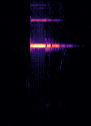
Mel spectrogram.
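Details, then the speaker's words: ENVELLA air-fluidized hospital therapy bed, unoccupied, with the scale being zeroed: a single high, steady electronic beep about half a second long, confirming the scale has calibrated and zeroed. "tells me to let go of the bed and the scale is calibrating"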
